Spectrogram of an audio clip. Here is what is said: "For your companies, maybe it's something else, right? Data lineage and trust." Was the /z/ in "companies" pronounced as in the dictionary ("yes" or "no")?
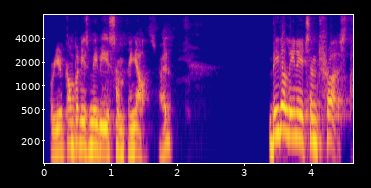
yes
